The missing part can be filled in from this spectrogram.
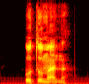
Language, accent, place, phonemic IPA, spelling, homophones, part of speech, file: French, France, Lyon, /ɔ.tɔ.man/, ottomane, ottomanes, noun / adjective, LL-Q150 (fra)-ottomane.wav
- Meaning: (noun) ottoman; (adjective) feminine singular of ottoman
